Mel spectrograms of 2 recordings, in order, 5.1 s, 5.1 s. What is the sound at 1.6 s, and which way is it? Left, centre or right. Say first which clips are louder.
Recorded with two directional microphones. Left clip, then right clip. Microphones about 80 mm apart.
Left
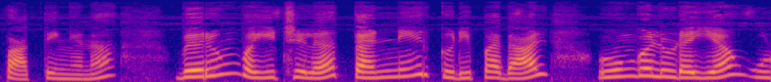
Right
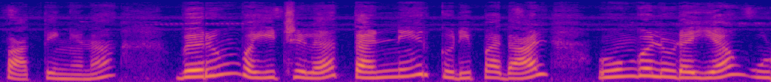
Speech: left 5 dB; left.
